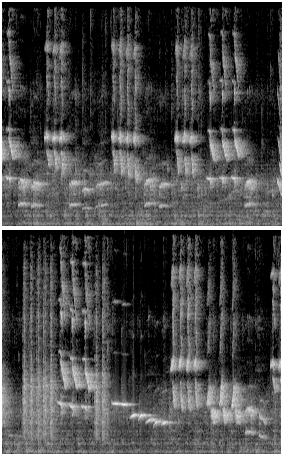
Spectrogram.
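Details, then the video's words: Blood-breasted flowerpecker giving repeated groups of very high, tinkling chips mixed with falling whistled notes. Brief fluttering bursts break in near the middle. "Kicau Tledekan Gunung"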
